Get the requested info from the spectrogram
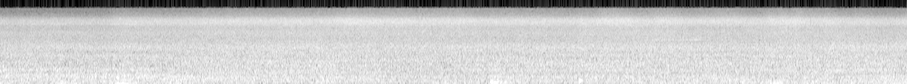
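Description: Petrol running out of a corrugated hose and splashing onto a concrete floor, a steady hiss; it is being poured out to check the fuel for water.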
